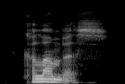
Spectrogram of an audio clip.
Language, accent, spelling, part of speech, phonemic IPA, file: English, Australia, Columbus, proper noun / noun / verb, /kəˈlʌmbəs/, En-au-Columbus.ogg
- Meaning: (proper noun) 1. A male given name from Latin 2. A surname 3. A surname.: Christopher Columbus (1451–1506), Italian explorer of the Americas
